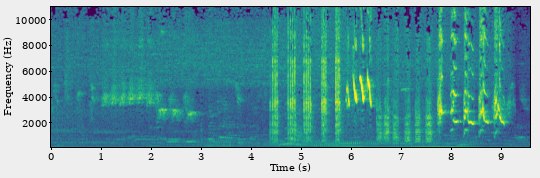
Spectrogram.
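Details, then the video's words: Javan myna song, used to prompt mynas that have stopped singing. After about four quiet seconds of low hum, a burst of rapid dry clicks gives way to sharp rising and falling whistles and chatter. "Kicauan Jalak Kebo Untuk Memancing Burung Jalak Macet Bunyi"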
